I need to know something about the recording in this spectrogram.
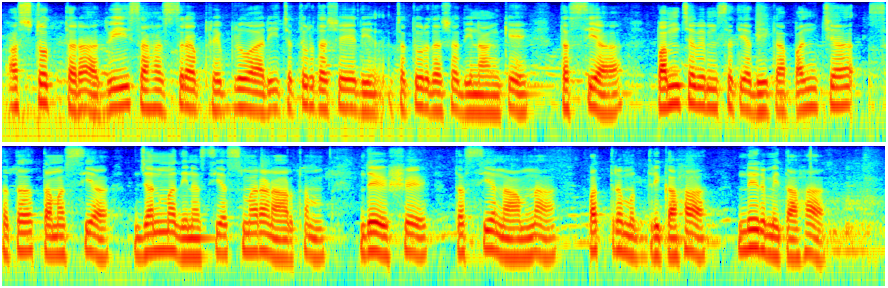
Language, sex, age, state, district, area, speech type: Sanskrit, male, 18-30, Odisha, Khordha, urban, read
